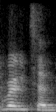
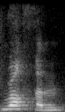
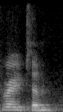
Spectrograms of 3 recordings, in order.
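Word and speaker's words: Wrotham: It is almost because of but yeah, Rutum. But people would think it's Rotham, but it's not. It's Rutum.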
